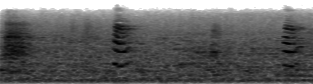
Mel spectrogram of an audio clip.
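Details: Parrots fighting over pearl millet: three harsh, brief squawks with stacked harmonics, at the start, near one second and near three seconds, over steady background noise.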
